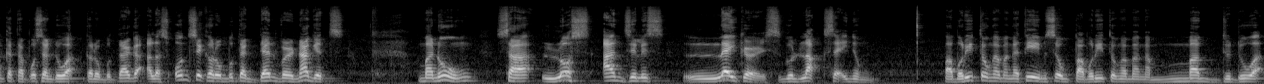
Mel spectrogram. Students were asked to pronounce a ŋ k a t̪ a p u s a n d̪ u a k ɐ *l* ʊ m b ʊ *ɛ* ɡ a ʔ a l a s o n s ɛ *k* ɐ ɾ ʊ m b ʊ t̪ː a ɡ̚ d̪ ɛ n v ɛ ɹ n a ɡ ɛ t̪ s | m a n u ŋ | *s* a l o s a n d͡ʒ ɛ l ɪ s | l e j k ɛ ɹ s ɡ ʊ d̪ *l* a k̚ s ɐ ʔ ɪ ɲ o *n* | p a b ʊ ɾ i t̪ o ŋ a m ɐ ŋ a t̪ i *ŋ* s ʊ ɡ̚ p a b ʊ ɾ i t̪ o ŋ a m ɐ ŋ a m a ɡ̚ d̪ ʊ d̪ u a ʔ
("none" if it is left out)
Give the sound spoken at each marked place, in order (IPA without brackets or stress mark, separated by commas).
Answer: ɾ, a, k, s, l, ŋ, m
